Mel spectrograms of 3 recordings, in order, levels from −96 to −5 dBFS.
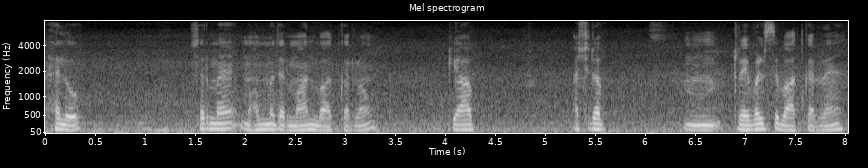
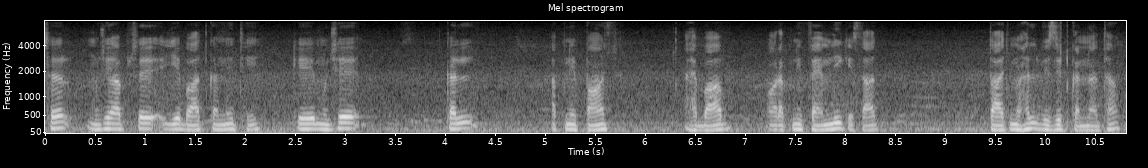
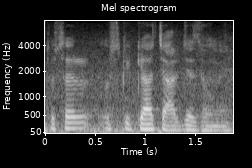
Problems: constant background noise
